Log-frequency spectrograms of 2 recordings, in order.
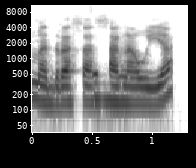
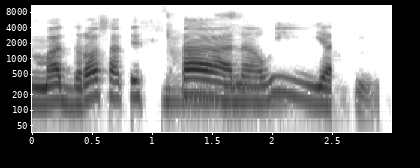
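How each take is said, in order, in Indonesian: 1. Kata-kata itu berakhir dengan bunyi 'ah' yang terpotong. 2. Kata-kata itu berakhir dengan 't' yang tersambung dan bunyi 'ati'. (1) "Jadi salah baca sebenarnya" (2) "Yang betul adalah"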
